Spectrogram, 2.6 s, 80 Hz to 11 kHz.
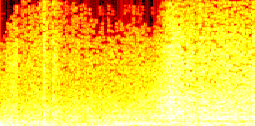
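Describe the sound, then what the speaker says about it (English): AMG race car engine accelerating at Brands Hatch in Gran Turismo 7, a loud, close, continuous roar that climbs in pitch as it revs up. "That AMG sure does sound good"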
